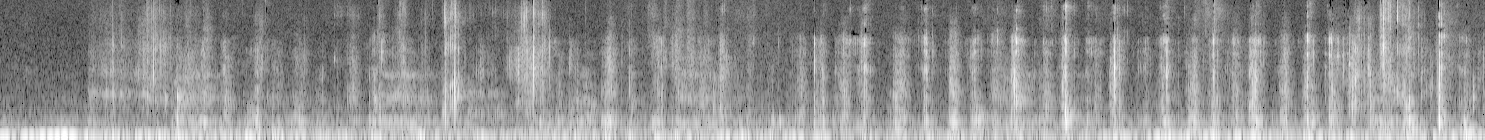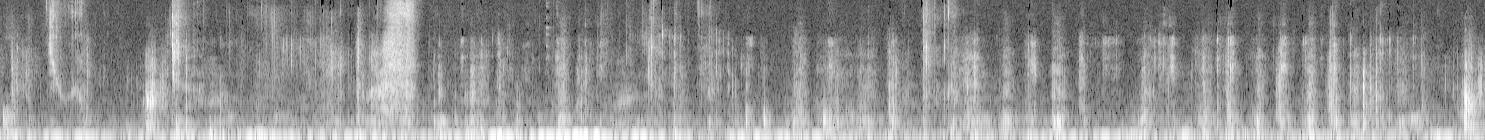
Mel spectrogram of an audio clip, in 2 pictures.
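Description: Close-miked biting and chewing of a green tea and chocolate tart: the crisp pastry shell crunches in many small crackling clicks, with a few louder bites.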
